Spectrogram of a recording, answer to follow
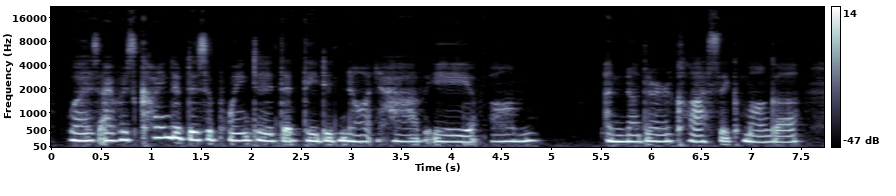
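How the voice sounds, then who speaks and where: Very slowly, a woman speaks in a somewhat breathy voice with ordinary pitch variation. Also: medium pitch for a woman. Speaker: stationery YouTuber. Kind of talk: casual product review. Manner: hesitant, many fillers.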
